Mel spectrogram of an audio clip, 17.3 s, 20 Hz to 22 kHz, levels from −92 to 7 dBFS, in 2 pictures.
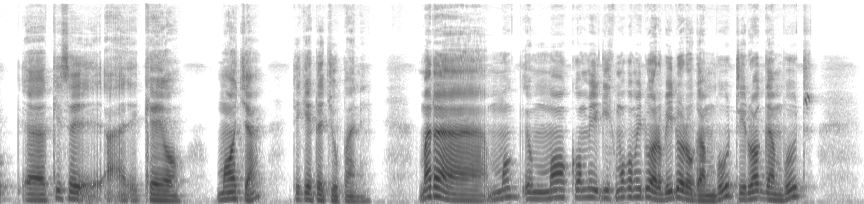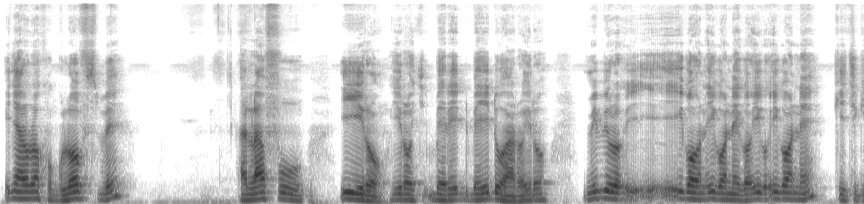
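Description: Speech, with no audible technical faults anywhere.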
